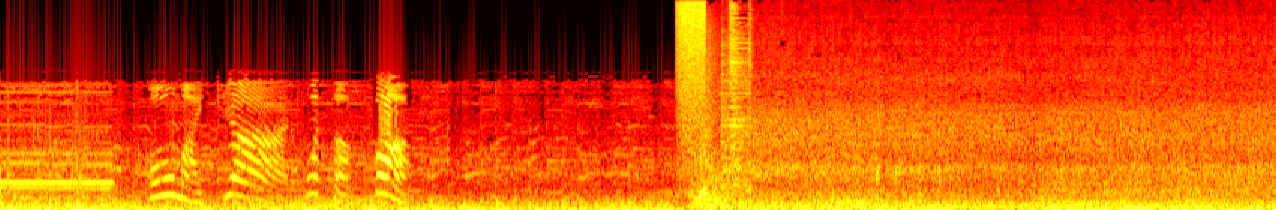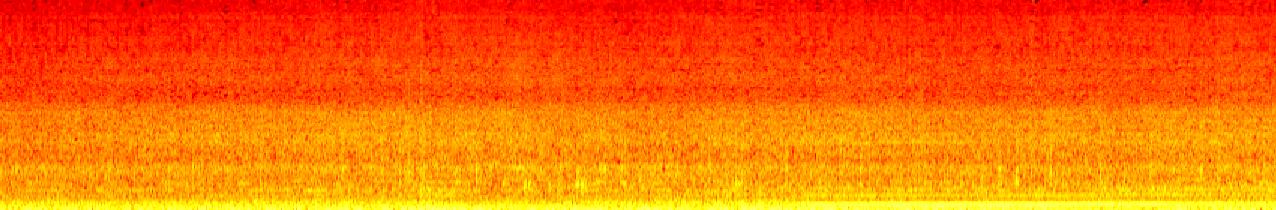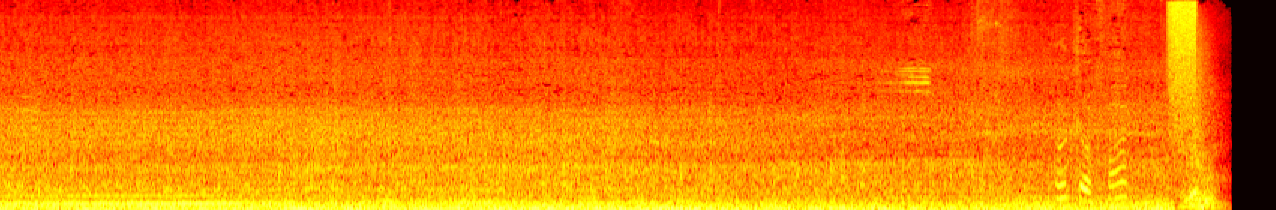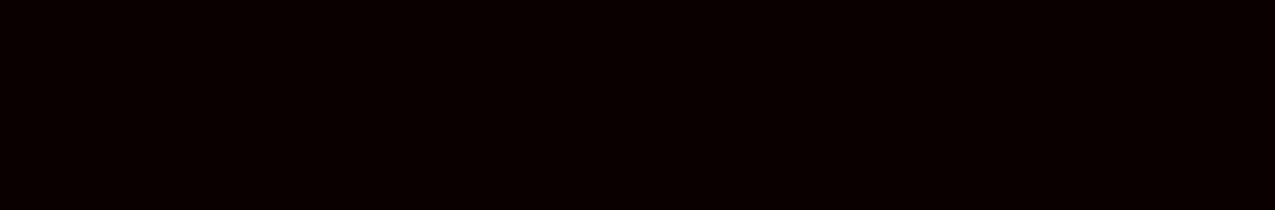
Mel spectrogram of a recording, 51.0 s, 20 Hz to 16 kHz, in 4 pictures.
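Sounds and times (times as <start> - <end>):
road and engine rumble in car: 0.0 - 37.6.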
